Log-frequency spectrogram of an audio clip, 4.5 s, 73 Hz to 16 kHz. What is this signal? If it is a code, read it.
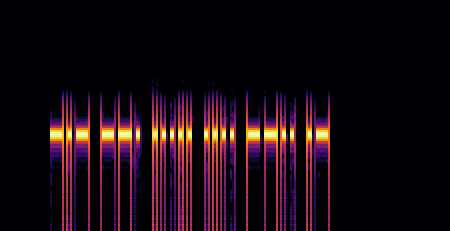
Morse code, heard as a keyed tone, about 28 wpm, 700 Hz. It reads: KG5HZA
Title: USA Call Signs 28wpm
